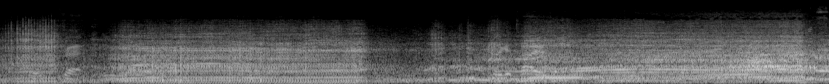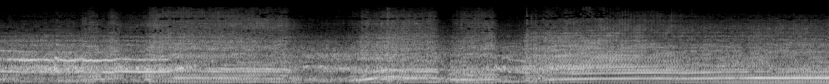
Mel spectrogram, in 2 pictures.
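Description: Race car engines roar and rev loudly as cars speed around a track outdoors.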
